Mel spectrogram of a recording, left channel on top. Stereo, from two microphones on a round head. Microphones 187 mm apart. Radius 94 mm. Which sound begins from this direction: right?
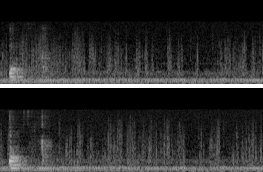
Dripping, at 0.1 s.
